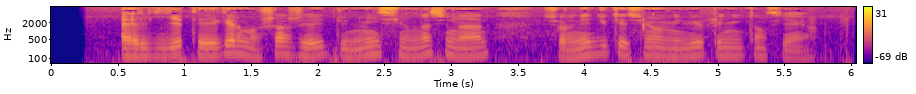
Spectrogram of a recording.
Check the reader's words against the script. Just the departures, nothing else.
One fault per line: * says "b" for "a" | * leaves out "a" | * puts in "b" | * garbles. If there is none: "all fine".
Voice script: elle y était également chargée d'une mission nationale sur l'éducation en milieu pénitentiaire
all fine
